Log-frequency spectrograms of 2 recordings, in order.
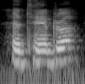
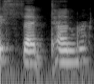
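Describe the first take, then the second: First: Tandra said as TAN-dra with a short a; corrected name. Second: Tundra said as TUN-dra, the first slip; soft misreading Tundra; misread name. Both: Real, not acted.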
